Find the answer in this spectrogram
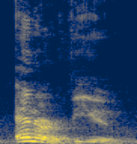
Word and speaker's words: interview: No, it's not interview, it's interview. interview. طب ازاي؟ التي اهي جايه قبليها ان وبعديها حرف متحرك فهتبقى ايه؟ محذوفه silent T فهتبقى interview.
